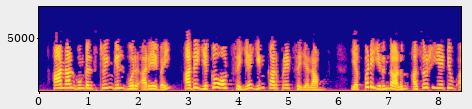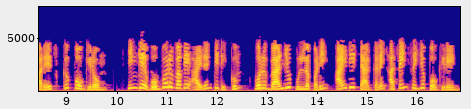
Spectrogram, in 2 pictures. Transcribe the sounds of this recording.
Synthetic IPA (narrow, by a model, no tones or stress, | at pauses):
aːnaːlʊŋɡɐɭsʈɾɪŋɡɪlɔɾɯʔɐɾeːʋɐɪ | ɐðɐɪɛkːoːoːʈsɛjːɐɪnkaːɾpɔɾeːʈsɛjːɐlaːm | ɛpːɐɽiɪɾɯnd̪aːlɯmɐsoːsɪjeːʈːɪʋɐɾeːskɯpːoːɣɪroːm | ɪŋɡeːɔʋːɔɾɯʋɐɣɐɪʔɐɪɖɛɳʈɪʈɪkːɯm | ɔɾɯʋaːljuːʊɭːɐpːɐɽiʔɐɪʈiːʈaːkːɐɭɐɪʔɐsɐɪnsɛjːɐpːoːɣɪreːn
